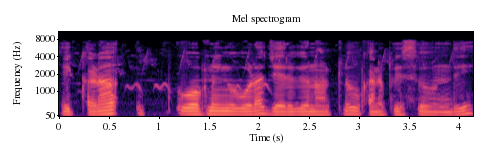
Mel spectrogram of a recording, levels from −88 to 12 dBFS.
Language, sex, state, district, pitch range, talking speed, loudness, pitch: Telugu, male, Andhra Pradesh, Sri Satya Sai, 105-120 Hz, 85 wpm, -19 LUFS, 115 Hz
